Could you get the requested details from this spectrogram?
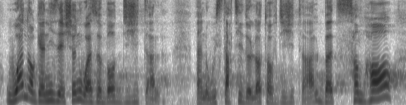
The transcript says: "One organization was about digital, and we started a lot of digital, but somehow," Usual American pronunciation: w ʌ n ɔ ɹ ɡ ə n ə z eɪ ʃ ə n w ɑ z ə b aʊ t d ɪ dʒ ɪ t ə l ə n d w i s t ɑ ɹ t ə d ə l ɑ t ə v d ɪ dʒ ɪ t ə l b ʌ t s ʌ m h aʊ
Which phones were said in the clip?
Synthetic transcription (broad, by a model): w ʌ n ɔ ɹ ɡ ə n ə z eɪ ʃ ə n w ɑ z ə b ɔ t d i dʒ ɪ t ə l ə n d w i s t ɑ ɹ t ə d ə l ɑ t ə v d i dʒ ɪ t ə l b ʌ t s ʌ m h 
